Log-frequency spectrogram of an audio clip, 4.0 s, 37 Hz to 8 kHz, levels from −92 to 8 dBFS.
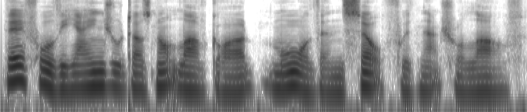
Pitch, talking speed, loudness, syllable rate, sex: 115 Hz, 195 wpm, -19 LUFS, 4.9 syllables/s, male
